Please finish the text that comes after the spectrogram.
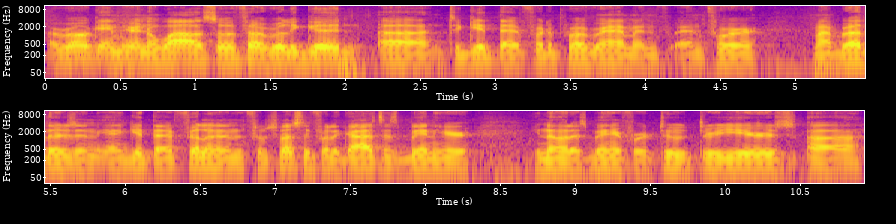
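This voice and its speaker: A man's voice: mid-range voice, flat delivery, brisk. A young man, a college athlete, giving casual answers as an interview guest. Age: young adult. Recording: noticeable background noise.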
